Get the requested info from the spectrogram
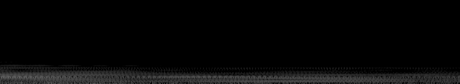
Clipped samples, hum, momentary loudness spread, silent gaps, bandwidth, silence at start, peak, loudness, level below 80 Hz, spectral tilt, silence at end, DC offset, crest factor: under 0.1%; none; 7 LU; none; 13 kHz; 0 s; -36 dBFS; -53 LUFS; -62 dBFS; -10 dB/octave; 0 s; under 0.1%; 14 dB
